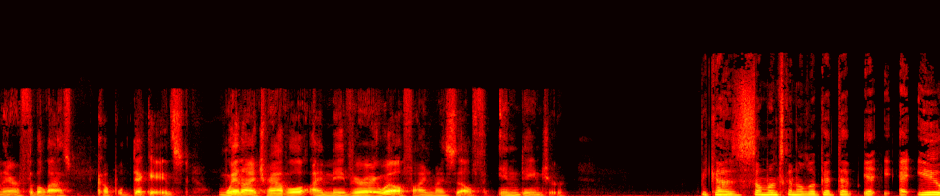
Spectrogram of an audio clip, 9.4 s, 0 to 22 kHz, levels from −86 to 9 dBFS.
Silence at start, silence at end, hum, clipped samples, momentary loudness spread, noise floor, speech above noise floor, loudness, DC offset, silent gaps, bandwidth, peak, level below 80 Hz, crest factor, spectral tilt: 0 s; 0 s; none; under 0.1%; 14 LU; -60 dBFS; 40 dB; -21 LUFS; under 0.1%; none; 16 kHz; -2 dBFS; -56 dBFS; 18 dB; -6 dB/octave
